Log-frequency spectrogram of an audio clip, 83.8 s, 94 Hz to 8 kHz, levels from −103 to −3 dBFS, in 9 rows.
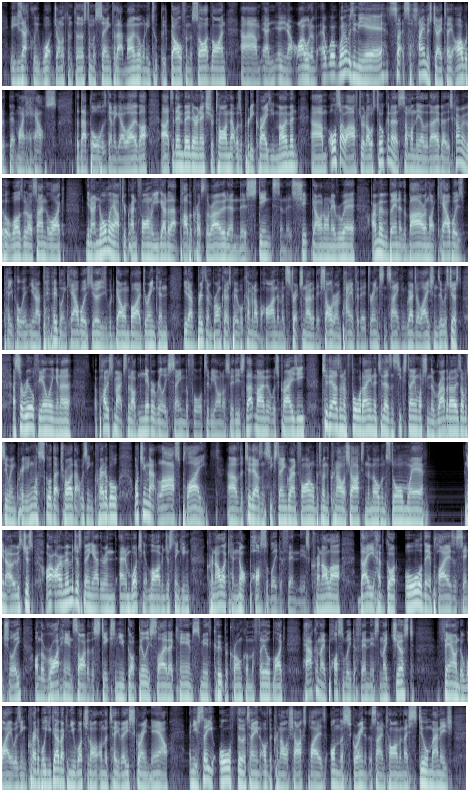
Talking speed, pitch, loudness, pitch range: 230 wpm, 115 Hz, -25 LUFS, 110-130 Hz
